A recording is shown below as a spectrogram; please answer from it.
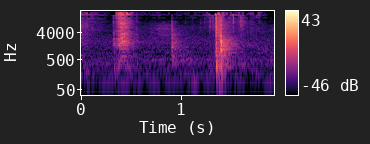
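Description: Vegetables for dirty rice being chopped with a knife, two or three quick dull chops spaced apart on a cutting board, close and fairly clear with no talking.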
